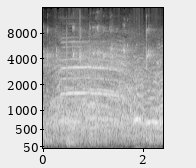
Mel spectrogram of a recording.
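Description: Live high school basketball game in a gym: the ball bouncing on the hardwood court amid crowd voices, with a held high-pitched squeal lasting about a second in the middle.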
